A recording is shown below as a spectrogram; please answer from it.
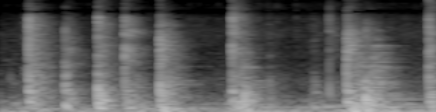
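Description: Tap shoes striking a wooden deck in a quick, uneven run of sharp taps: the steps of a waltz clog, shuffles, ball changes and bells, with the loudest taps near the end.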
